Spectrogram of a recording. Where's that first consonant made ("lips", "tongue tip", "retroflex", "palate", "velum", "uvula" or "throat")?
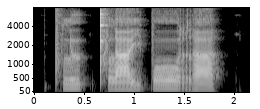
lips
